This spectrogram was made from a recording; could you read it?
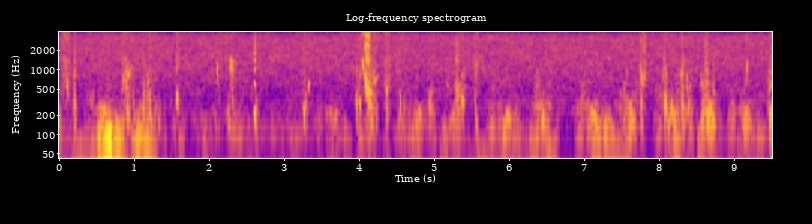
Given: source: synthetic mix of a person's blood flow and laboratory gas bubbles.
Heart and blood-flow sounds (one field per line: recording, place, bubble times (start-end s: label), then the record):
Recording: Doppler ultrasound of blood flow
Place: precordium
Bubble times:
0.04-0.15 s: bubbles
0.17-0.24 s: bubbles
0.82-1.02 s: bubbles
1.08-1.38 s: bubbles
1.54-1.62 s: bubbles
2.08-2.15 s: bubbles
2.22-2.36 s: bubbles
2.57-2.67 s: bubbles
3.23-3.38 s: bubbles
3.94-4.27 s: bubbles
4.33-4.43 s: bubbles
4.50-4.59 s: bubbles
4.91-5.02 s: bubbles
5.28-5.43 s: bubbles
5.52-5.60 s: bubbles
7.73-7.83 s: bubbles
8.03-8.46 s: bubbles
8.53-8.76 s: bubbles
9.15-9.21 s: bubbles
9.44-9.52 s: bubbles
From the record:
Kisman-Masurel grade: 232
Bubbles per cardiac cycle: several, 3 to 8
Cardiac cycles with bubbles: 50 to 99%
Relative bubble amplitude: moderate (0.250 to 0.450)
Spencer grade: 3 (all of the cardiac periods contain showers or single bubble signals, but not dominating or overriding the cardiac motion signals)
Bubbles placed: only in the low amplitude regions of the cardiac cycle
